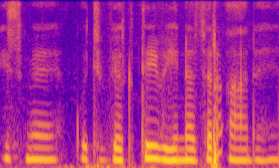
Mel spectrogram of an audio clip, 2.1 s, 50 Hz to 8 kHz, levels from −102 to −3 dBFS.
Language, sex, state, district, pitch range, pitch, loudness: Hindi, female, Himachal Pradesh, Shimla, 195-215 Hz, 205 Hz, -20 LUFS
